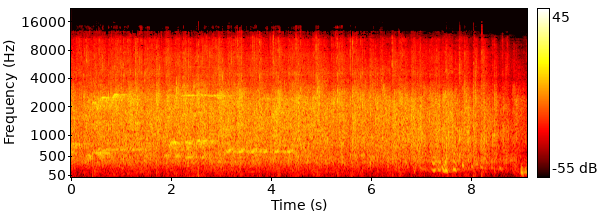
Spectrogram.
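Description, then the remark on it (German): Sustained applause from an audience as two people are thanked and invited onto the stage, a dense, steady crackle of many hands clapping at once that stays loud for several seconds before easing slightly toward the end. “Ja, gebt ihnen schon mal einen Applaus.”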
